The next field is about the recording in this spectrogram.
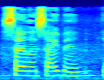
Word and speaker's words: psilocybin: the use of things like psilocybin, is that how you say it? How do you say it? – Psilocybin, yes.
